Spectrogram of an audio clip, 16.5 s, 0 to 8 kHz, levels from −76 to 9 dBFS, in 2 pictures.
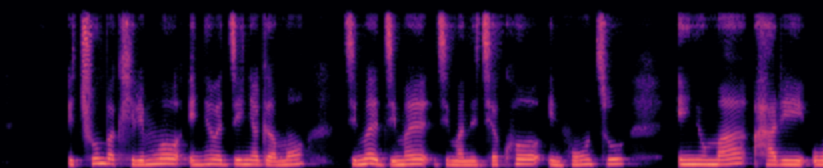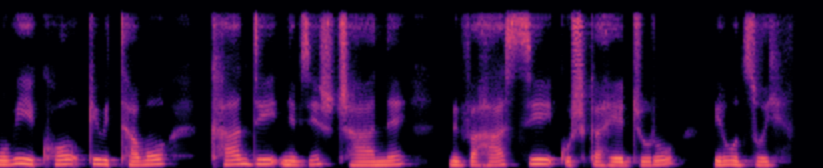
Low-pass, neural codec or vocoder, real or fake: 7.2 kHz; codec, 24 kHz, 0.9 kbps, WavTokenizer, large speech release; fake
